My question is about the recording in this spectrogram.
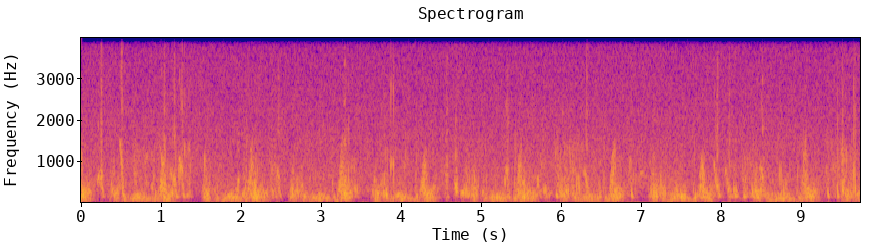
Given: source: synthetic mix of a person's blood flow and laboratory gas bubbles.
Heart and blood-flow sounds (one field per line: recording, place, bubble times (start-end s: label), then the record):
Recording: Doppler ultrasound of blood flow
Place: precordium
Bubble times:
0.17-0.33 s: bubbles
0.46-0.59 s: bubbles
0.63-1.42 s: bubbles
1.50-1.58 s: bubbles
1.93-2.07 s: bubbles
2.35-2.51 s: bubbles
2.58-2.69 s: bubbles
3.18-3.49 s: bubbles
3.73-4.08 s: bubbles
4.53-4.96 s: bubbles
5.27-5.40 s: bubbles
5.62-5.86 s: bubbles
5.89-6.53 s: bubbles
6.81-7.60 s: bubbles
7.88-8.65 s: bubbles
8.69-8.89 s: bubbles
9.29-9.75 s: bubbles
From the record:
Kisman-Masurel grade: 342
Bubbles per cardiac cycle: rolling drumbeat, 9 or more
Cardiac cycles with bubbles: 100%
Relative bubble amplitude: moderate (0.250 to 0.450)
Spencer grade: 3 (all of the cardiac periods contain showers or single bubble signals, but not dominating or overriding the cardiac motion signals)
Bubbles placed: only in the low amplitude regions of the cardiac cycle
